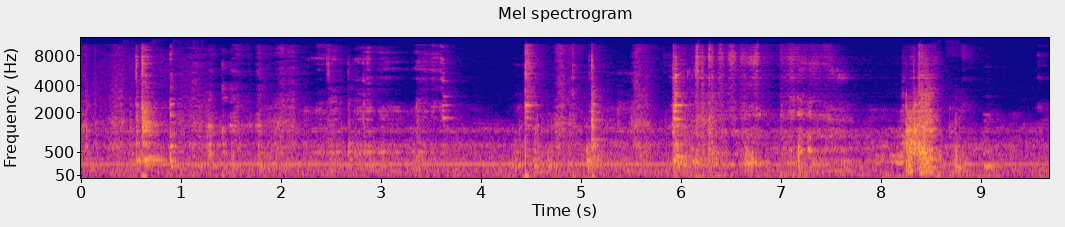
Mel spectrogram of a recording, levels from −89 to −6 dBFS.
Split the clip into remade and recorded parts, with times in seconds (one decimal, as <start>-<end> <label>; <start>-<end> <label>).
0.0-6.1 recorded; 6.1-8.6 remade; 8.6-9.7 recorded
